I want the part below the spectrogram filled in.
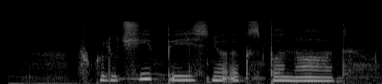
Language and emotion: Russian, sad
